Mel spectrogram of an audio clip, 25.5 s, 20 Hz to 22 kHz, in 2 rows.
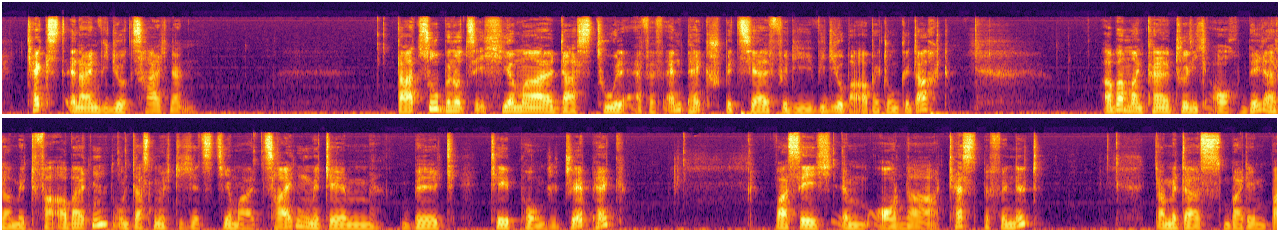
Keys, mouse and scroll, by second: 3.8 click, 11.6-14.2 drag, 15.3 click, 19.5 click, 21.2 click, 24.8-25.5 drag.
